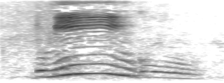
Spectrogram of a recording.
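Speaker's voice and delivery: domingo with strong stressed middle syllable mi. Portuguese lesson finding the strongest syllable: stress on mi in domingo. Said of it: "Como é que a gente chama domingo? ... O mi é a sílaba mais forte da palavra".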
